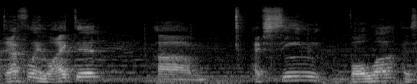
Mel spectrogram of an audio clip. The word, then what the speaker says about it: Vola: I've seen Vola, is how you say it, Vola, pop up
